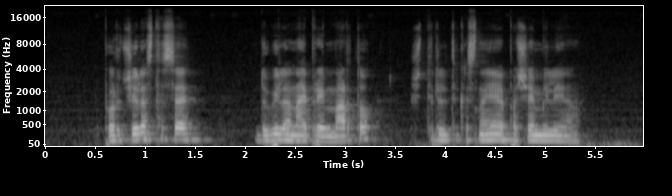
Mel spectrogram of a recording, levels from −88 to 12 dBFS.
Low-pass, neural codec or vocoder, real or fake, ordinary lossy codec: 19.8 kHz; none; real; none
